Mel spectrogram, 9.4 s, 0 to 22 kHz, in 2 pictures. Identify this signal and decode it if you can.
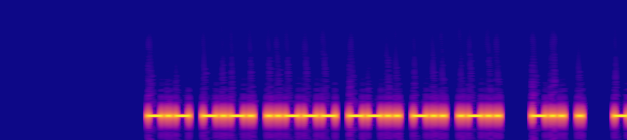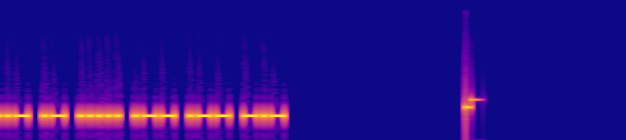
Morse code, heard as a keyed tone, about 36 wpm, 700 Hz. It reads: KC2ZDL DE KA5WWK
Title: USA Callsign DE Callsign 35wpm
